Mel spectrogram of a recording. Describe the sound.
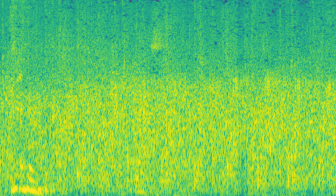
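An audience at the LSE gives dense, steady applause welcoming a lecturer on the Cold War and the culture of secrecy. The clapping is loud and continuous throughout, with no pauses.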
